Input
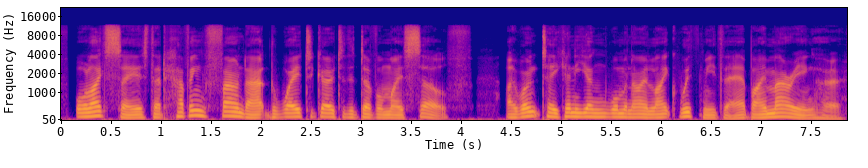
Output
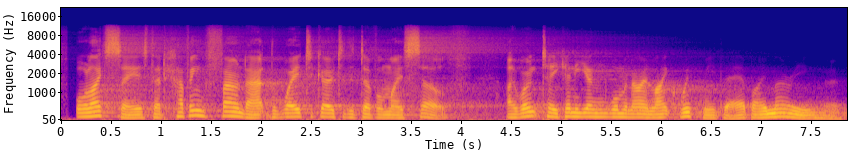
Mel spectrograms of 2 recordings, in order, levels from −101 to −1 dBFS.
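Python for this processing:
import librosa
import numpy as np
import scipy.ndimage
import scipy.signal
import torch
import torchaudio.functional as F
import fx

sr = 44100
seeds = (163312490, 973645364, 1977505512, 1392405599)

y = fx.filter_sweep_lowpass(x, sr, from_hz=4900.0, to_hz=290.0, start_s=4.49, end_s=7.33, q=1.8)
y = fx.rev_schroeder(y, sr, rt60_s=3.1, comb_ms=32, drr_db=13.5)
y = y * librosa.db_to_amplitude(7.0)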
